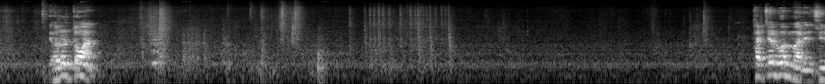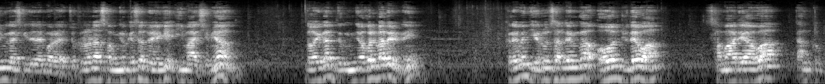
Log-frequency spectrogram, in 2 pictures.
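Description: A middle-aged man speaks slowly and earnestly through a microphone.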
